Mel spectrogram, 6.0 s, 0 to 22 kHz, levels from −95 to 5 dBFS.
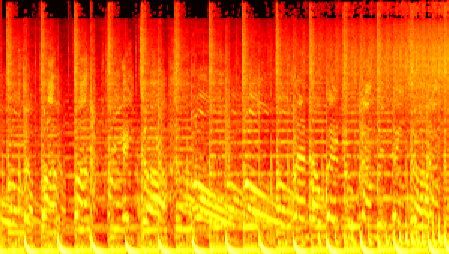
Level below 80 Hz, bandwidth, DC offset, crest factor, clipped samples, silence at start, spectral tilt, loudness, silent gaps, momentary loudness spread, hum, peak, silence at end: -14 dBFS; over 20 kHz; under 0.1%; 10 dB; under 0.1%; 0 s; -4.5 dB/octave; -11 LUFS; none; 2 LU; none; 0 dBFS; 0 s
